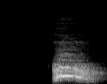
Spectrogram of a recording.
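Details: Snowy owl, likely male, gives a single low, hoarse hoot lasting about half a second, fading at the end after a moment of silence; his throat patch fills up before he hoots.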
